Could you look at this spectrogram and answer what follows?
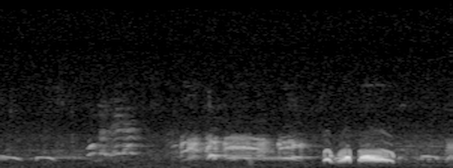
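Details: Spotted dove decoy calling so wild doves will coo in reply: softer mixed calls and murmurs early on, then a loud, deep two-part coo phrase near the end.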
